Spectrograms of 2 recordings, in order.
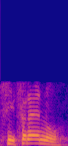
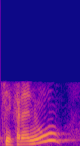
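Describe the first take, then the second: First: The stress is on the penultimate syllable. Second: The stress is on the final syllable. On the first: The speaker calls it right. "זה ספרנו מלעל" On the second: The speaker calls it wrong. "היה צריך להיות ספרנו, לא"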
